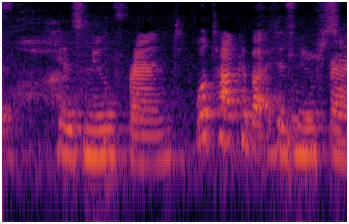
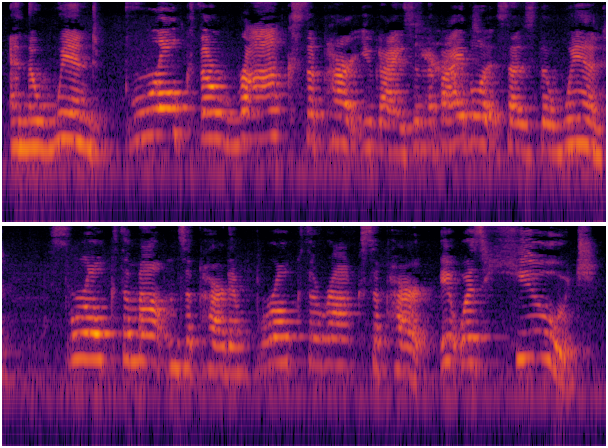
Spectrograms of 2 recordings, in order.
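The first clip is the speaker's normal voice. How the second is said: louder, higher dramatic storytelling; dramatic loud telling; 4 semitones higher, 6 dB louder than usual. A narrator's reading. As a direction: make the wind sound mighty.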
